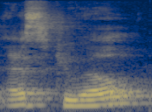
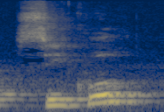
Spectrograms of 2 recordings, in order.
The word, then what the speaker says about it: SQL: SQL stands for Structured Query Language, and it can be pronounced either as SQL or SQL, doesn't matter.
